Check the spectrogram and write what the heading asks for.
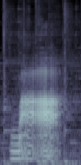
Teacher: the dipping tone, ma, which is downwards and upwards, you raise the voice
